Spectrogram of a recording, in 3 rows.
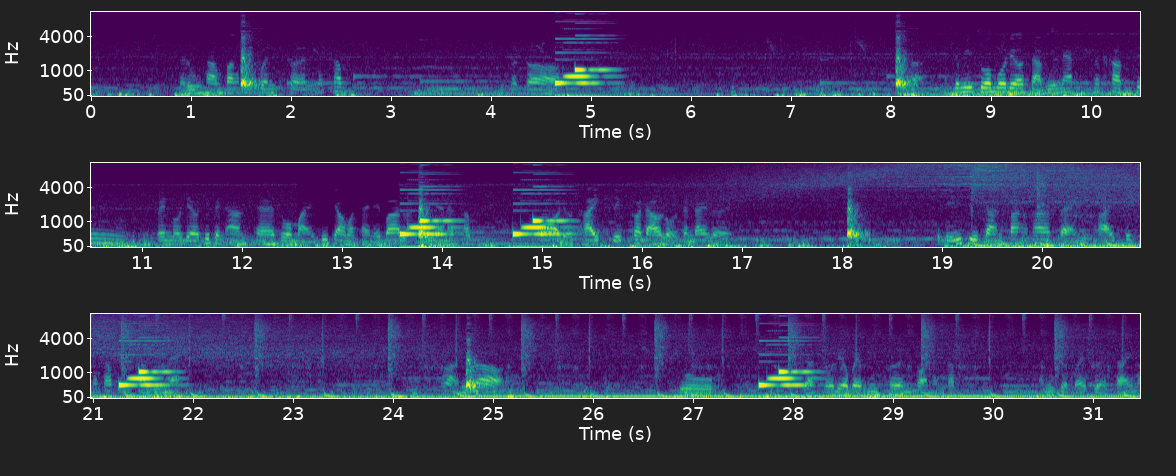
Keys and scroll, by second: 2.0-3.8 typing, 5.6 w, 8.9 d, 9.6 w, 11.4 w, 15.9 w, 18.6 w, 20.1-21.1 typing, 22.3 w, 23.5 w, 25.7-27.0 typing, 28.7 w, 30.8 d.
